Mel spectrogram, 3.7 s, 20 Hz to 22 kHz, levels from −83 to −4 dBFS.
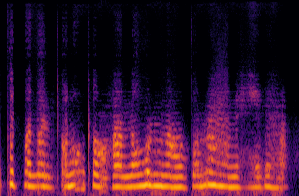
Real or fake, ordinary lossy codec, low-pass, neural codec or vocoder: fake; none; none; codec, 44.1 kHz, 0.9 kbps, DAC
